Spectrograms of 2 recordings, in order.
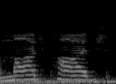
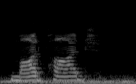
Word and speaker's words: Mod Podge: sealer I can get like a modge podge Mod Podge I will always mispronounce that word or any other kind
